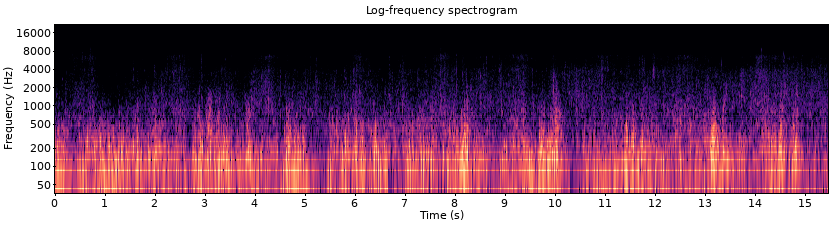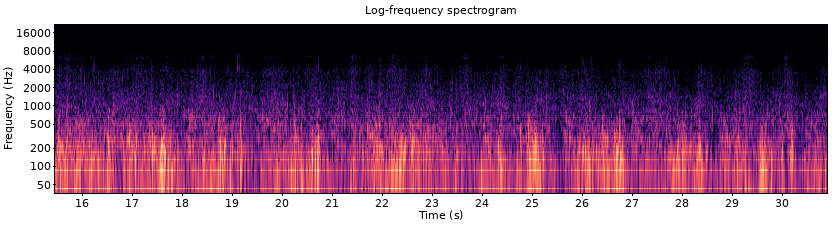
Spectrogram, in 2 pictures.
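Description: Wind rumbling on the microphone over water sloshing and splashing around a kayak as it is paddled, in an uneven surge.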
